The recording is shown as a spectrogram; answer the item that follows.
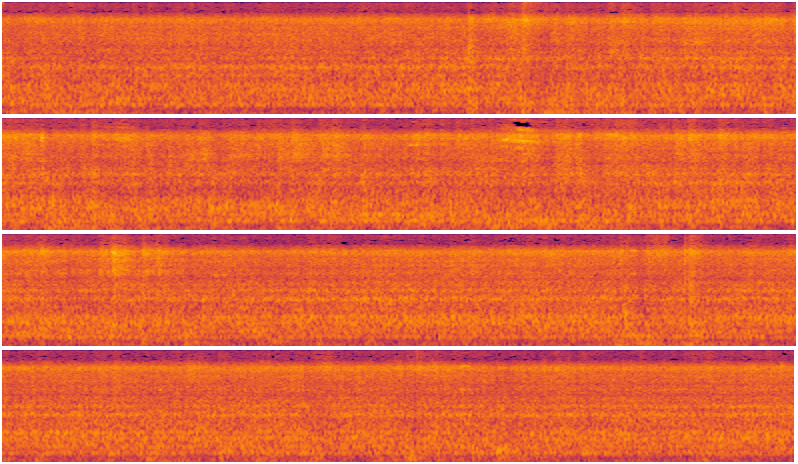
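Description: Steady running noise of a moving passenger train, heard from inside the coach: wheels rolling on the rails, with a few faint knocks from rail joints scattered through.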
